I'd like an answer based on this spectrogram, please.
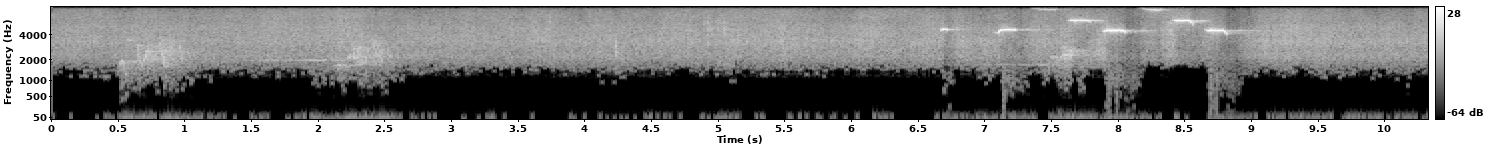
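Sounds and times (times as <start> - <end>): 
faint hissing background: 0.0 - 10.3
Sakhalin leaf warbler song of thin whistles: 6.7 - 9.1.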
